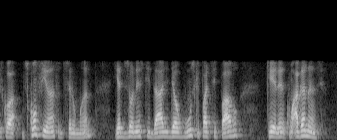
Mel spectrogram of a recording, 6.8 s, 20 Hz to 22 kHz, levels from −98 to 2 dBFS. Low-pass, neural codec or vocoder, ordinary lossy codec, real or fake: 3.6 kHz; none; none; real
